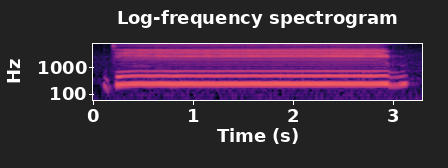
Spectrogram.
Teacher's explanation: جیم کی آواز ناک میں نہیں جانی چاہیے، اس کے لیے ہم نے اپنے دانتوں کو تھوڑا سا کھول کر پڑھنا ہے۔ اگر ہم اپنے منہ کو بند کر کر پڑھیں گے تو آواز ناک میں جائے گی، اس لیے تھوڑا سا کھول کر پڑھنا ہے۔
